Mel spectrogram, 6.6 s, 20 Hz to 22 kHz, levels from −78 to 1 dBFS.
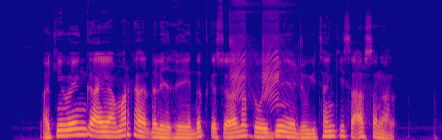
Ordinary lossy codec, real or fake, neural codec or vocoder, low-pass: none; real; none; none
